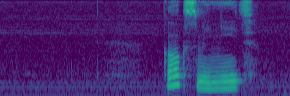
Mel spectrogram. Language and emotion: Russian, sad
